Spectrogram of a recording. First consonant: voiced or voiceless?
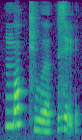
voiced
